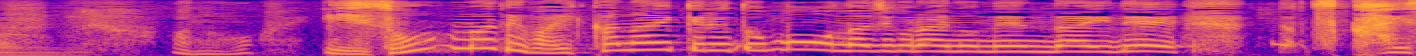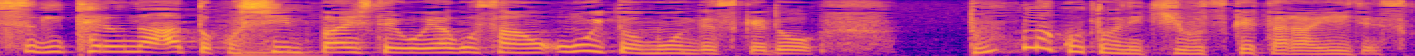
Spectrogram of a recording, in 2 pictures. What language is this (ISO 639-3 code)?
jpn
